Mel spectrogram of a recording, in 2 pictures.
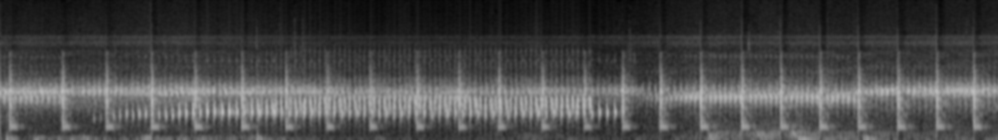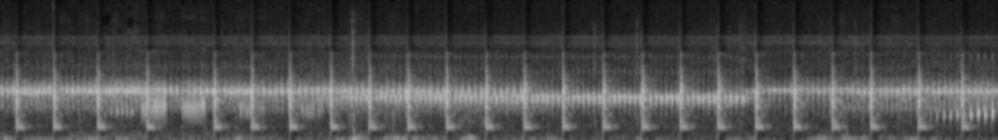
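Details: Frogs and toads calling at nightfall from a pond in front of a house veranda: dense chorus of steady buzzy trilling bands near mid pitch, cut through by sharp regular clicks about every half second, one caller shifting pitch around six seconds.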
